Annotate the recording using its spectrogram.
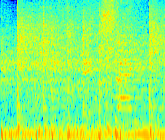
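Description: Rock band recording playing at full volume: regular drum hits and a steady bass line under guitars, with a bending melodic line above.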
